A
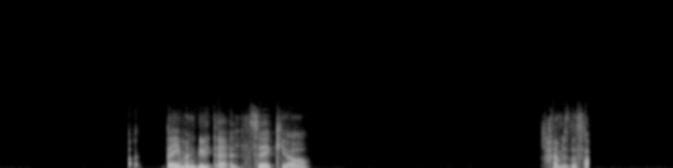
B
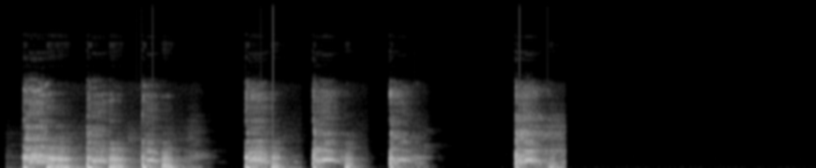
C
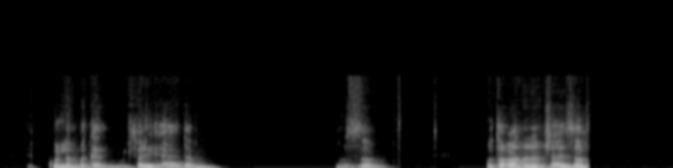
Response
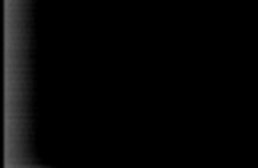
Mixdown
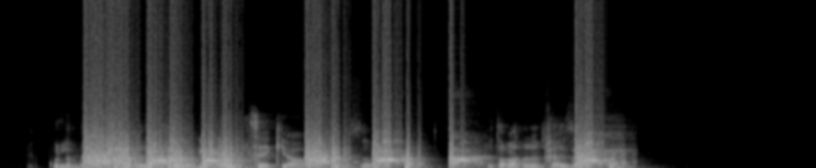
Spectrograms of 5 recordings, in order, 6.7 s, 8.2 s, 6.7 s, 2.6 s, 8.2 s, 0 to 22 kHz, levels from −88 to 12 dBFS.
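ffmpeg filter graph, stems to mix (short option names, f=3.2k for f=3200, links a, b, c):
-filter_complex "[0:a]acompressor=threshold=-30dB:ratio=4,volume=0dB,asplit=2[a][b];[b]volume=-8dB[c];[1:a]aeval=exprs='(mod(5.31*val(0)+1,2)-1)/5.31':c=same,highpass=45,highshelf=f=3.1k:g=-11.5,adelay=600,volume=-0.5dB,asplit=3[d][e][f];[e]volume=-13.5dB[g];[f]volume=-10.5dB[h];[2:a]acrusher=bits=9:mix=0:aa=0.000001,volume=-8.5dB,asplit=3[i][j][k];[j]volume=-15dB[l];[k]apad=whole_len=297170[m];[a][m]sidechaincompress=threshold=-33dB:ratio=8:attack=16:release=359[n];[3:a]atrim=start_sample=2205[o];[c][g][l]amix=inputs=3:normalize=0[p];[p][o]afir=irnorm=-1:irlink=0[q];[h]aecho=0:1:112:1[r];[n][d][i][q][r]amix=inputs=5:normalize=0,bass=f=250:g=-9,treble=f=4k:g=-11,bandreject=f=74.37:t=h:w=4,bandreject=f=148.74:t=h:w=4,bandreject=f=223.11:t=h:w=4"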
